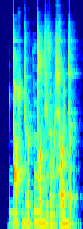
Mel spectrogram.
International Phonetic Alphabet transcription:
ŋ͡ǃɔɬɟɵɾɵkŋ͡ǀɔ ɟizəvɕɔɪ̯ɟə

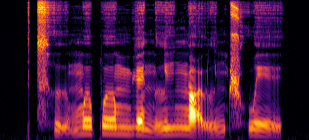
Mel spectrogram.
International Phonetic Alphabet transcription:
t͡sʰɹ̩˨˩mɤ˥pɤ˥ mɥɛ˥˩nli˥ŋ ɑ̰˨˩ʊ̯li˦ŋʈ͡ʂʰwe˥˩ɪ̯

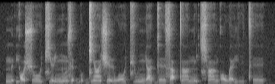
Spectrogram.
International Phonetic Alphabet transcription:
nɪ˦ʔjɔ̰˦˨ ʃo˦ʊ̯t͡ɕḛ˦˨ɪ̯ ɲũ˦˨zɪ˦ʔbʊ˦ʔ d͡ʑã˦ʃḛ˦˨ɪ̯ wo˨ʊ̯t͡ɕu˦ ɲa˨ɪ̯ɡe˨ɪ̯ zä˦ʔtã˦nĩ˦˨t͡ɕʰã˦ ɡɔ˨wɛ̰˦˨ji˦ tʰe˦

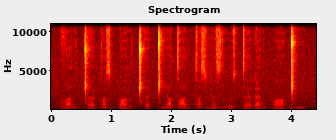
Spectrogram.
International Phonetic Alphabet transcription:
ðˤɛrǁʌɡɒz ɡ͡bɒrǁʰɐ ǁi dˤardˤoz vɐzruztɐɗar pɒɡ͡ǁi

